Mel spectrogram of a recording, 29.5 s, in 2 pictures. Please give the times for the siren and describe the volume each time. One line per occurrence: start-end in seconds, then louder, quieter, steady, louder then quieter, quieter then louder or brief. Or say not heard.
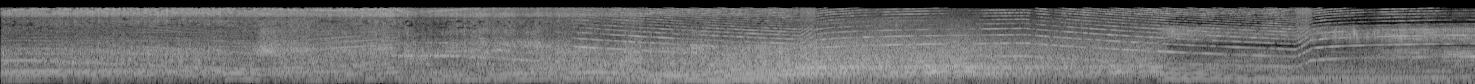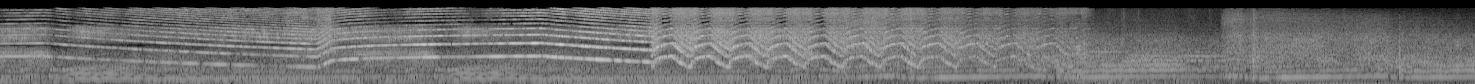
0.0-29.4 louder then quieter.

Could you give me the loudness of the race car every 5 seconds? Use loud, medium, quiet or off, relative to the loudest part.
medium, loud, medium, medium, medium, medium.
